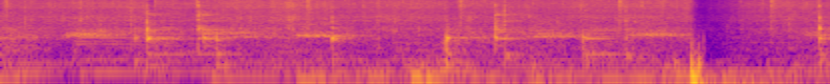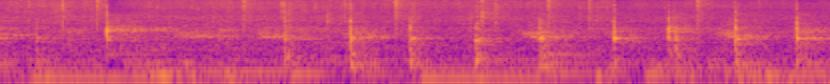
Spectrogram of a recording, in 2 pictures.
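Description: Ginger toasting in a pan for a Filipino mung bean dish with bagnet, a loud continuous sizzle broken by regular scraping stirs and one sharp clatter, close up with no talk.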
